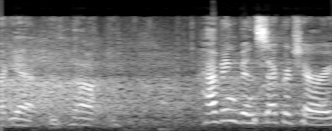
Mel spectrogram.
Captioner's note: laughter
